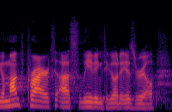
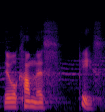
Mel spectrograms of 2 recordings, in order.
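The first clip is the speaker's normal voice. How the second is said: ordinary talk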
